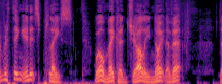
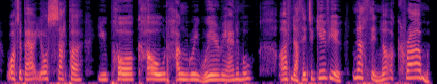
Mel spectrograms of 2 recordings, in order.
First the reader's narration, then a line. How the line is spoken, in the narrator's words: he moaned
